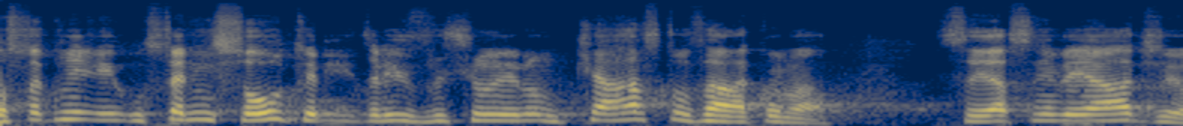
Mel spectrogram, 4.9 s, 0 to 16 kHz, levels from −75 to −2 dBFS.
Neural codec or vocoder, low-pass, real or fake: codec, 44.1 kHz, 2.6 kbps, DAC; 14.4 kHz; fake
